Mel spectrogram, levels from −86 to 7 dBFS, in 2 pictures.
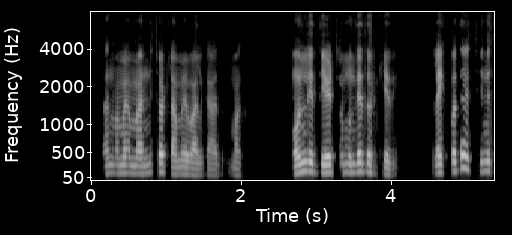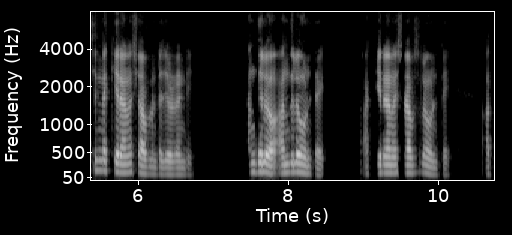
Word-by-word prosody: ఆహ్, 135 +1 -9 0.2
మేము 135 -1 -4
అన్ని 140 +4 -9
చోట్ల 155 -4 +2
అమ్మేవాళ్ళు 115 -3 -5
గాదు 100 -2 -12 0.2
మాకు. - - -13 0.7
ఓన్లీ 165 +4 +4
థియేటర్ 145 +1 +2
ముందే 155 +3 +2
దొరికేది. 115 -7 -3 0.5
లేకపోతే 170 +8 +2 0.2
చిన్న 170 +1 -4
చిన్న 180 0 -3
కిరాణా 150 -2 +5
షాపులుంటాయి 125 -3 -1
చూడండి. 115 -1 -5 0.8
అందులో, 160 -1 +6 0.2
అందులో 155 +2 +3
ఉంటాయి. 130 - -10 0.5
ఆ - - -10
కిరాణా 145 -1 +3
షాప్స్‌‌‌‌‌‌లో 140 0 -1
ఉంటాయి. 110 -2 -19 0.5
ఆ - - -5
140 Hz, 140 wpm, -24 LUFS, 120-155 Hz, 0.8 s, అందులో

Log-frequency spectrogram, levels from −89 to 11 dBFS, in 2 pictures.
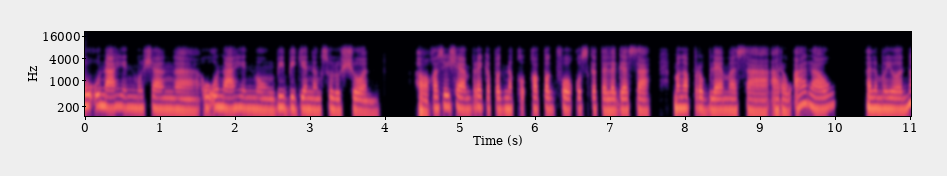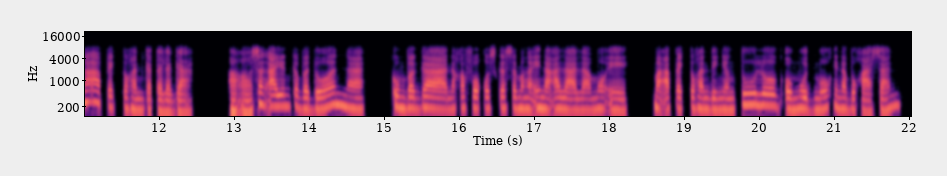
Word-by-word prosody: uunahin 200 -2 +2
mo 185 - -3
siyang, 175 -2 -1
ah, 160 -1 -1
uunahin 185 -1 +1
mong 165 -1 -3
bibigyan 180 -2 0
ng 165 - -2
solusyon 160 -4 -1 0.5
oo. 155 -3 +6
Kasi 185 +3 +2
siyempre 185 0 +2
kapag 175 -1 -1
nako 175 0 -3
kapag 180 -1 +1
focus 175 -1 0
ka 175 - +1
talaga 165 0 +2
sa 160 -2 +1 0.4
mga 185 0 +4
problema 165 -2 0
sa 155 -3 0
araw-araw 180 +4 +1 0.5
alam 180 -1 +3
mo 180 - +1
'yon, 170 0 +1
maaapektuhan 185 -10 0
ka 160 - -1
talaga, 150 -1 -1 0.6
oo. 150 -1 +1
Sang-ayon 210 -2 +3
ka 200 - 0
ba 180 - +3
do'n 200 +7 +2
na 180 -2 +1 0.4
kumbaga 185 -2 +3
naka-focus 185 0 -1
ka 185 - +1
sa 185 0 -1
mga 175 -2 0
inaalala 170 -2 +1
mo, 180 0 -3
eh, 160 -1 -3 0.4
maapektuhan 180 -1 +1
din 170 0 -2
yang 170 0 -4
tulog 225 -2 +2
o 175 - +6
mood 175 -1 0
mo 175 +2 -1
kinabukasan? 165 +1 -1
175 Hz, 140 wpm, -23 LUFS, 165-185 Hz, 0.6 s, oo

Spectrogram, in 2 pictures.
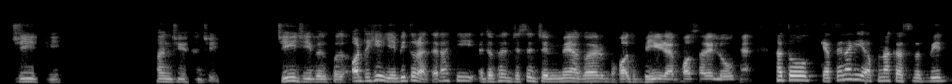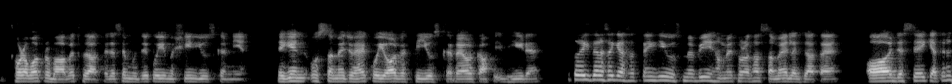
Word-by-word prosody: जी, 135 0 -2
जी। 115 +1 -15 1.0
हाँ 135 - -1
जी, 125 - -6
हाँ - - -15
जी। - - -12 0.6
जी, 160 +4 +1
जी, 135 -3 -4
बिल्कुल 125 -1 -4
और - - +6
देखिए, 170 +5 0
ये 145 -6 0
भी 170 - -1
तो 185 - -1
रहता - - +1
है - - -2
ना 170 - -2
कि 180 -2 -7
जब 140 0 -1
से 165 - -4
जैसे 135 +5 -4
जिम 140 -1 +3
में 145 - +3
अगर 140 0 +1
बहुत 130 0 0
भीड़ 130 +2 +3
है, 125 - +5
बहुत 125 +1 -1
सारे 135 0 +1
लोग 125 0 -5
हैं, - - -3 0.3
हाँ, 200 - +4
तो 200 -1 +6 0.2
कहते 150 +6 0
हैं 225 - -1
ना - - +3
कि 220 - 0
अपना 175 +1 -2
कसरत 155 -1 -2
भी 160 +1 0 0.3
थोड़ा 145 0 +6
बहुत 145 +1 +3
प्रभावित 140 0 +1
हो - - +1
जाता 120 -1 +2
है। - - -10
जैसे 130 +3 -6
मुझे 135 0 -4
कोई 140 0 -1
मशीन 140 +2 -4
यूज़ 130 -1 -6
करनी 120 -2 -6
है, 120 - -6 0.3
लेकिन 150 +2 +4
उस 150 - -9
समय 140 -2 0
जो 140 - -1
है 135 +2 +4
कोई 145 -2 +1
और 140 - +4
व्यक्ति 135 0 -4
यूज़ 130 -1 -3
कर - - -4
रहा 125 - +4
है 130 - +3
और 130 - -4
काफ़ी - - -2
भीड़ 130 +1 -3
है। 125 - -3 0.4
तो 220 - +5
एक 215 - +3
तरह 215 -1 +4
से 215 +1 +1
कह 195 -2 +3
सकते 175 +2 -7
हैं 190 - -2
कि 190 - +1
उसमे 170 -1 -5
भी 175 +1 +1
हमें 145 -1 -5
थोड़ा-सा 145 +1 0
समय 140 +2 +1
लग 135 -2 -2
जाता 120 0 +1
है 125 0 0 0.3
और 155 +1 +10
जैसे 165 +2 -1
कहते - - 0
हैं 205 - -5
140 Hz, 280 wpm, -24 LUFS, 130-165 Hz, 1.0 s, और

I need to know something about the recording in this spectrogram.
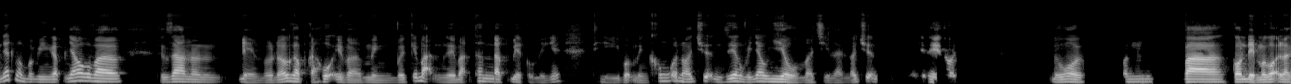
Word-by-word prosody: nhất 200 +5 -2
mà - - -2
bọn 125 -4 -7
mình 115 -1 -5
gặp 125 - -2
nhau, 165 +3 +2
và 135 -3 +5 0.4
thực 110 - -7
ra 130 +2 +3
là 115 -1 -3 0.4
để 95 - -4
mà 100 +3 -8
nói - - +2
gặp 135 - +2
cả - - -4
hội 120 -3 -1
và 105 -1 -4
mình 100 -2 -9
với 105 0 -3
cái 160 - -6
bạn 105 - -2
người 105 0 -4
bạn - - -3
thân 145 -3 -5
đặc - - 0
biệt 110 -2 -5
của - - -18
mình 100 +4 -14
ấy, 135 - -9 0.3
thì 95 +1 -17
bọn - - -5
mình 100 - -11
không 155 0 -7
có - - -1
nói 125 -1 -1
chuyện 115 -4 -4
riêng 140 +2 +2
với 110 0 -6
nhau 140 -2 +1
nhiều 125 -6 +2
mà 100 0 -8
chỉ - - -12
là 95 -1 -12
nói 95 - -8
chuyện 390 - -4 0.3
như 435 -4 -14
thế - - 0
thôi. - - -3 0.9
Đúng 110 +1 -2
rồi. 115 -4 +3 0.4
Còn 125 0 -6 0.5
và 120 -2 +9
còn 120 0 +5
để 110 - +8
mà, 115 +1 +3
gọi 125 - +5
là, 110 - +4
120 Hz, 265 wpm, -22 LUFS, 105-135 Hz, 0.9 s, và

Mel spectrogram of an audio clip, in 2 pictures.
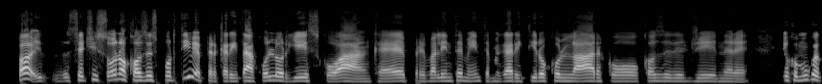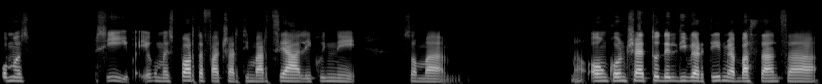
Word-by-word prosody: Poi, 260 -12 +5
mhmm, 145 +2 -18
se 175 +4 +1
ci 220 +4 -5
sono 215 +3 +5
cose 185 +2 +3
sportive, 200 - +1
per 155 - -2
carità, 155 0 +4
quello 180 +3 0
riesco 155 -3 -1
anche, 140 0 +3
eh, 155 - -2
prevalentemente 160 +2 -4
magari 150 +1 0
tiro 160 +1 -2
con 155 0 -3
l'arco 155 0 +3
o 145 0 -4
cose 155 0 -7
del 150 -1 -9
genere. 140 -2 -6 0.3
Io 190 - -2
comunque 210 +4 0
come 170 -1 -4
s 155 - -15 0.6
sì, 170 -1 -6
io - - -6
come 155 -2 -9
sport 180 +4 +1
faccio 150 0 -3
arti 145 +2 -7
marziali, 150 0 +1
quindi, 150 -4 -8 0.4
somma 135 -3 -2 1.3
no, - - -13
ho 165 - +3
un 165 - -3
concetto 175 +1 +3
del 170 -1 0
divertirmi 175 0 0
abbastanza 150 -1 +1
155 Hz, 155 wpm, -24 LUFS, 145-170 Hz, 1.3 s, Poi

